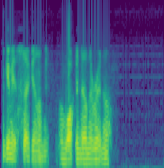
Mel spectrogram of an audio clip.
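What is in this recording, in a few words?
Sheriff West County, scanner audio trunk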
